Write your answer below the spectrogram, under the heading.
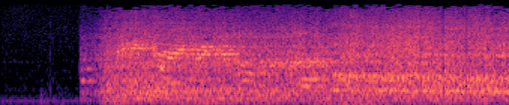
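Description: A New York City subway train roars into the station: after a quiet low hum, a loud, dense rumble with a hissing, screeching edge swells in abruptly and holds steady.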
